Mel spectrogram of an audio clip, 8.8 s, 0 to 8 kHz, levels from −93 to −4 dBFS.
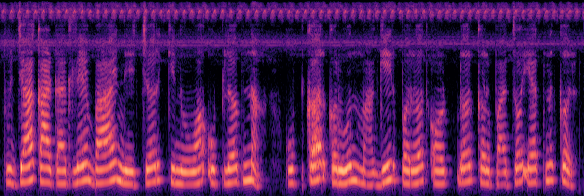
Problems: background sounds at intervals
